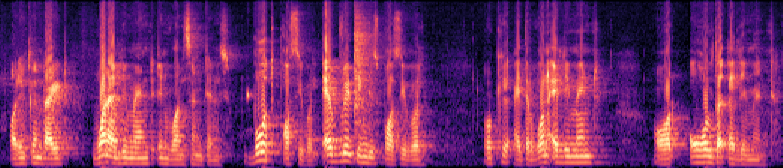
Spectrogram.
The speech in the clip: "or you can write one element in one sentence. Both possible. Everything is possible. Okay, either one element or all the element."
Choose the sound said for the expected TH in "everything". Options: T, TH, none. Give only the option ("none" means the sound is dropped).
T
